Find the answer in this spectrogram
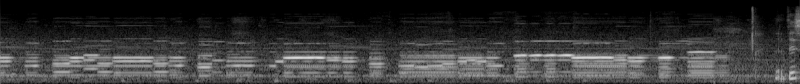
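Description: A Hallmark musical light-up snowman figurine playing a tune from its built-in electronic sound chip: a melody of short, simple beeping notes in quick succession, several at a time.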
